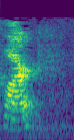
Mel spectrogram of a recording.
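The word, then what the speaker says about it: Clarke: My name's Marie Clark, but it's spelled with an E on the end, so I've lost my N with the Clark County swag.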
